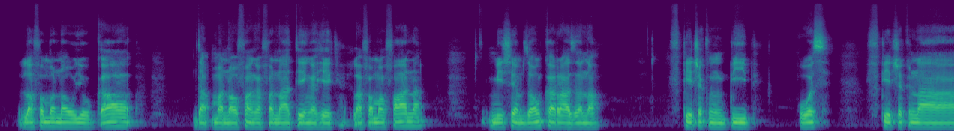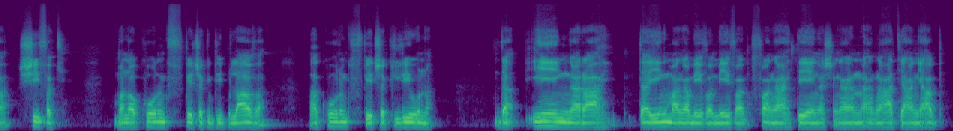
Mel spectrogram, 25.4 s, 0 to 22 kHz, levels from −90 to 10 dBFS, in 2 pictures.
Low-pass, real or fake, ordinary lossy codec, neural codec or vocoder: 19.8 kHz; fake; none; autoencoder, 48 kHz, 128 numbers a frame, DAC-VAE, trained on Japanese speech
